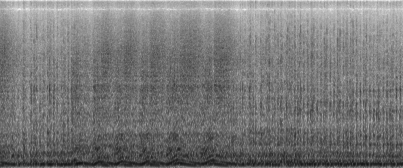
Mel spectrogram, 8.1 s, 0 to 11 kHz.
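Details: Big-block Chevy V8 in the Farm Fresh gasser, warmed up, downjetted 750 carb: loud lumpy engine blipped a few times, revs rising and falling cleanly, then steady even running with no knocks. Normal running, no leaks.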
